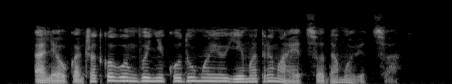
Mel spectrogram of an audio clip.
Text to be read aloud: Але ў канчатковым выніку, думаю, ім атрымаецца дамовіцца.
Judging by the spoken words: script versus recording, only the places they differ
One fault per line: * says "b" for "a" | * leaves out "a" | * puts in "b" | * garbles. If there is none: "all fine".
all fine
